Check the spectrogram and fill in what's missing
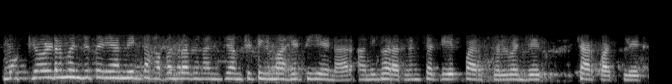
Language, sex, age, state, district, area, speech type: Marathi, female, 18-30, Maharashtra, Kolhapur, urban, conversation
